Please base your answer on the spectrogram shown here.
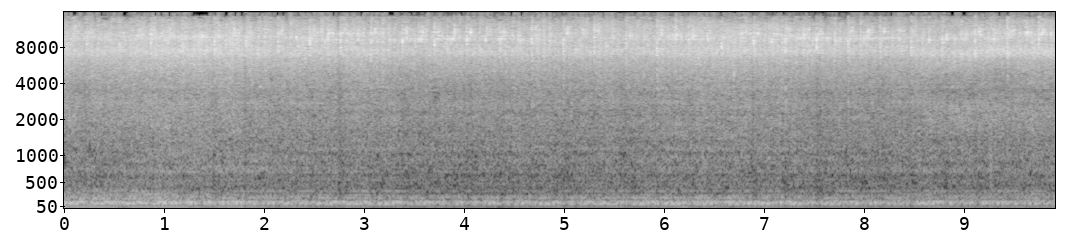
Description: Weird clanking sound. Not sure if its an exhaust leak, Valvetrain or Longtube header noise?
